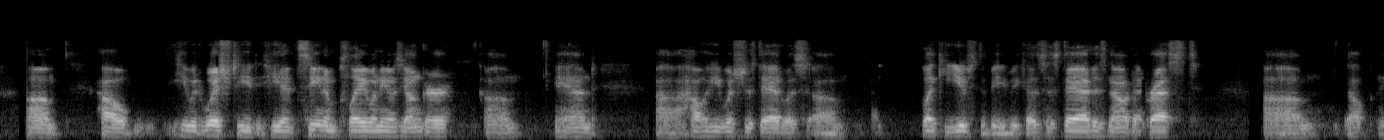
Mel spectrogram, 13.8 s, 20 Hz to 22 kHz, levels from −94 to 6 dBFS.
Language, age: English, 30-49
